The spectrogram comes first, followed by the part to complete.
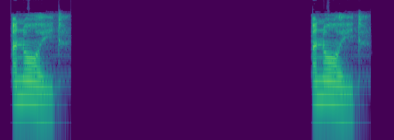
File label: Annoyed Pronunciation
